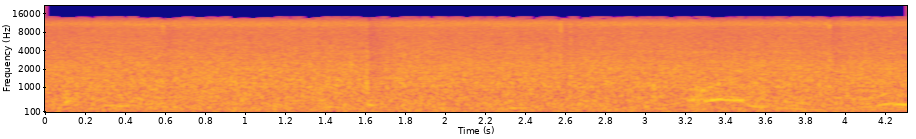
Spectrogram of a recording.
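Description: Steady, dense whirring hiss of circular sock-knitting machines running in a knitting hall, with faint voices under it near the end.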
